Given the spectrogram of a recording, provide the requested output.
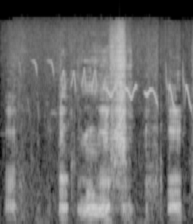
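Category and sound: animal, pig grunting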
